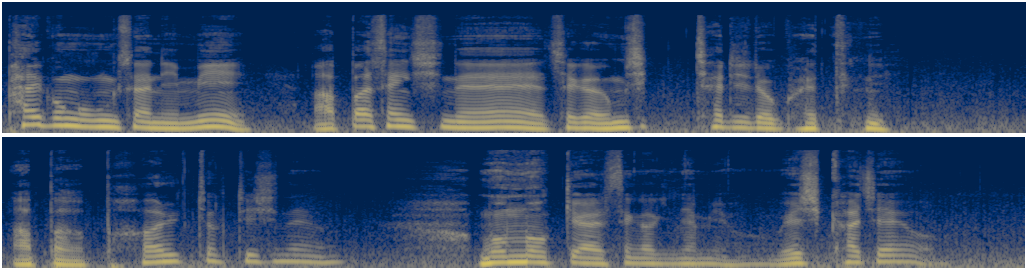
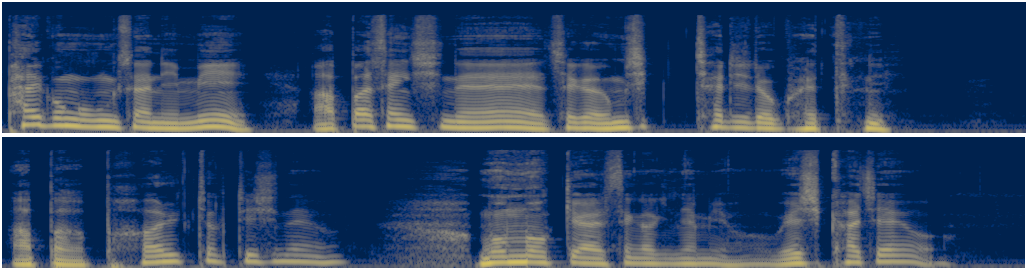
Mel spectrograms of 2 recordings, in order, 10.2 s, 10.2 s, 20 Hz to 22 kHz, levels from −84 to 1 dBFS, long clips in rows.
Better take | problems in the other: second | wind noise on the microphone; occasional gusts; 25 dB below the speech

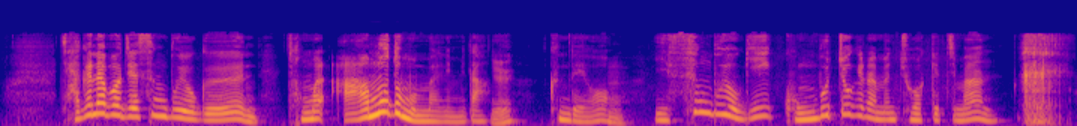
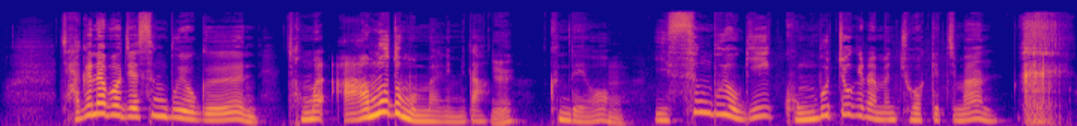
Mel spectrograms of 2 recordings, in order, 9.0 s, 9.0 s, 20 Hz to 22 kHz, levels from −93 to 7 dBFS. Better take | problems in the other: second | garbled, watery; slightly; nothing above 8 kHz

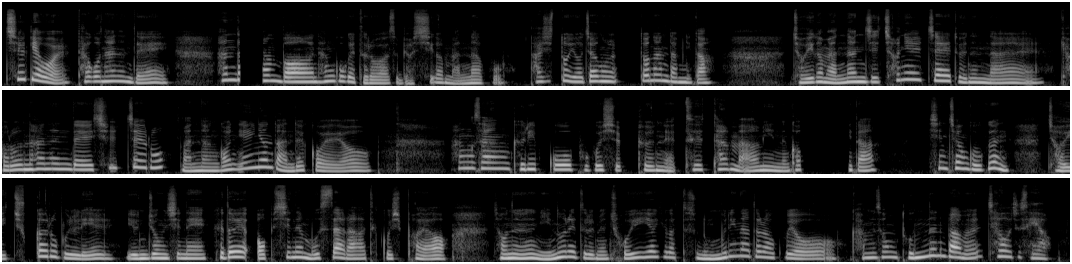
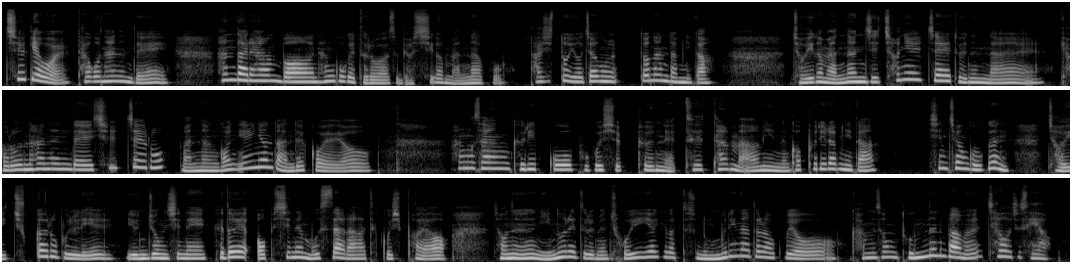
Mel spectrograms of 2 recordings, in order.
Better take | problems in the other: second | audio cutting out; at 2.5 s and at 19 s

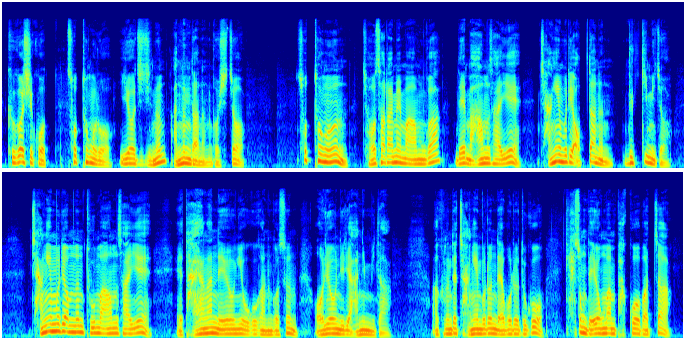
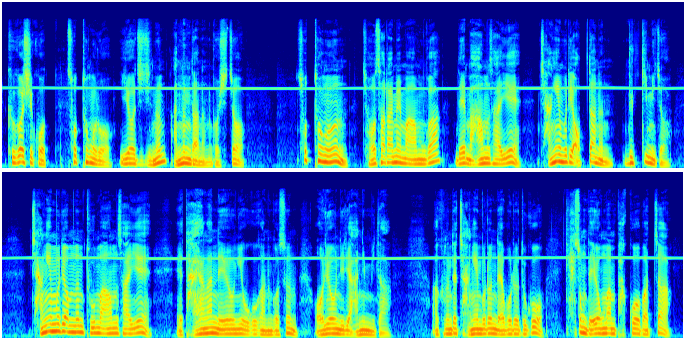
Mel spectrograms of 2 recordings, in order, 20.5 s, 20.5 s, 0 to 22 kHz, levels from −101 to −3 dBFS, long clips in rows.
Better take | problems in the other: first | high-pitched whine; faint; throughout; 2.5 kHz, 20 dB below the speech

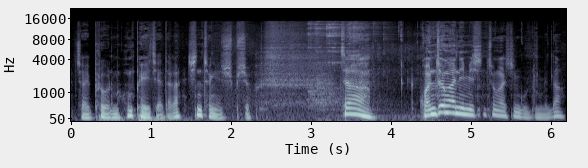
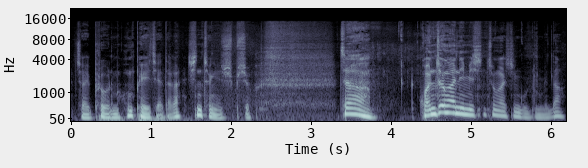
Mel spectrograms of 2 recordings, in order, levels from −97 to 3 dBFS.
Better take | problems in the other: second | jangling keys; noticeable; at 3 s; peak 8 dB below the speech

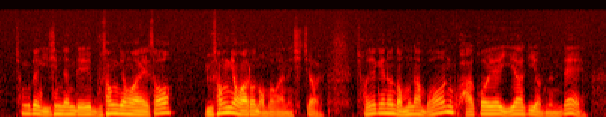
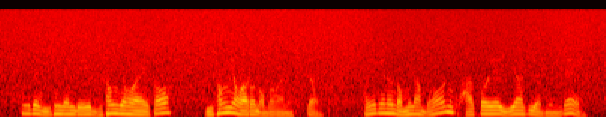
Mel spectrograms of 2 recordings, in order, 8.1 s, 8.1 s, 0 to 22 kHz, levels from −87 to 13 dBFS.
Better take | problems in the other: first | hiss; loud; throughout; 3 dB below the speech; faint in the first

